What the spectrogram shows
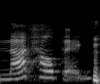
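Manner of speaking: loud, flat delivery. Looking at Son during the game, deadpan. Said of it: "kind of deadpan".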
